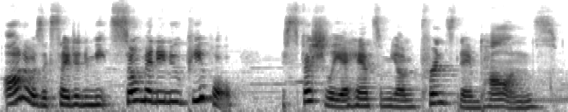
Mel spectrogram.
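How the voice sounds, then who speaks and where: A woman reads a children's storybook aloud in a high, very animated voice. Her delivery is expressive and scripted, made for young listeners. Music plays along with her. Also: normal speed. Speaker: storybook reader.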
